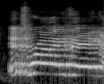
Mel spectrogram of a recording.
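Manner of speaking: excited. Real, not acted. Slime rising, excited.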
